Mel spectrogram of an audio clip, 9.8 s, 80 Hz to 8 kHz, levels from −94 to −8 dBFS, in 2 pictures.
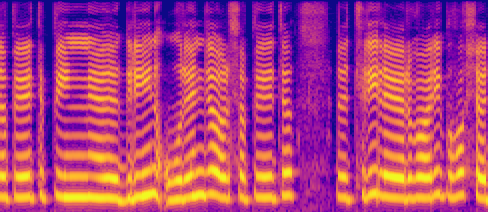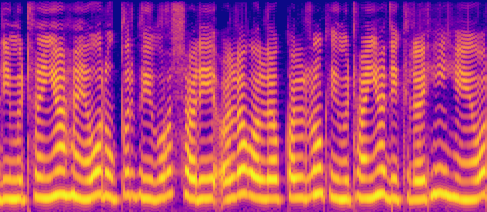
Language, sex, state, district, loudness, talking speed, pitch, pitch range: Hindi, female, Bihar, West Champaran, -13 LUFS, 170 wpm, 285 Hz, 275-315 Hz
